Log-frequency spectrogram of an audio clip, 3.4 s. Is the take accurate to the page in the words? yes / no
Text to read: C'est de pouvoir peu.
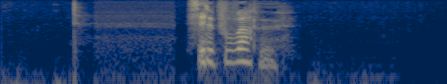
yes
